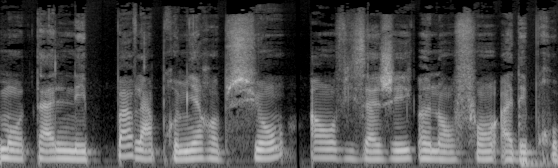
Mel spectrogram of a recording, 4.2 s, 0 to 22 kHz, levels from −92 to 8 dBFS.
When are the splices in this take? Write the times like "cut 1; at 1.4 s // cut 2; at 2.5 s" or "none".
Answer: cut 1; at 1.0 s // cut 2; at 3.1 s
